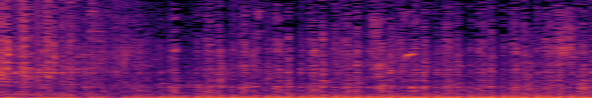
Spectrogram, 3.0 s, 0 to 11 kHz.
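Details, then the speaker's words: 1966 Lincoln Continental, unregistered for about nine years, carburetor recently worked on, driven on the street: the low rumble carries a rough, puffing chuff that rises with throttle, an exhaust leak on the left side that can also be smelled. "This thing has an exhaust leak. You can definitely hear that. Smell it."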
